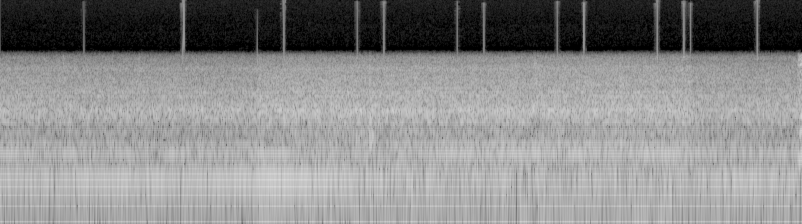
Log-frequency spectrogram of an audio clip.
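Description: Steady low hum with an even hiss of background noise, with no singing.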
